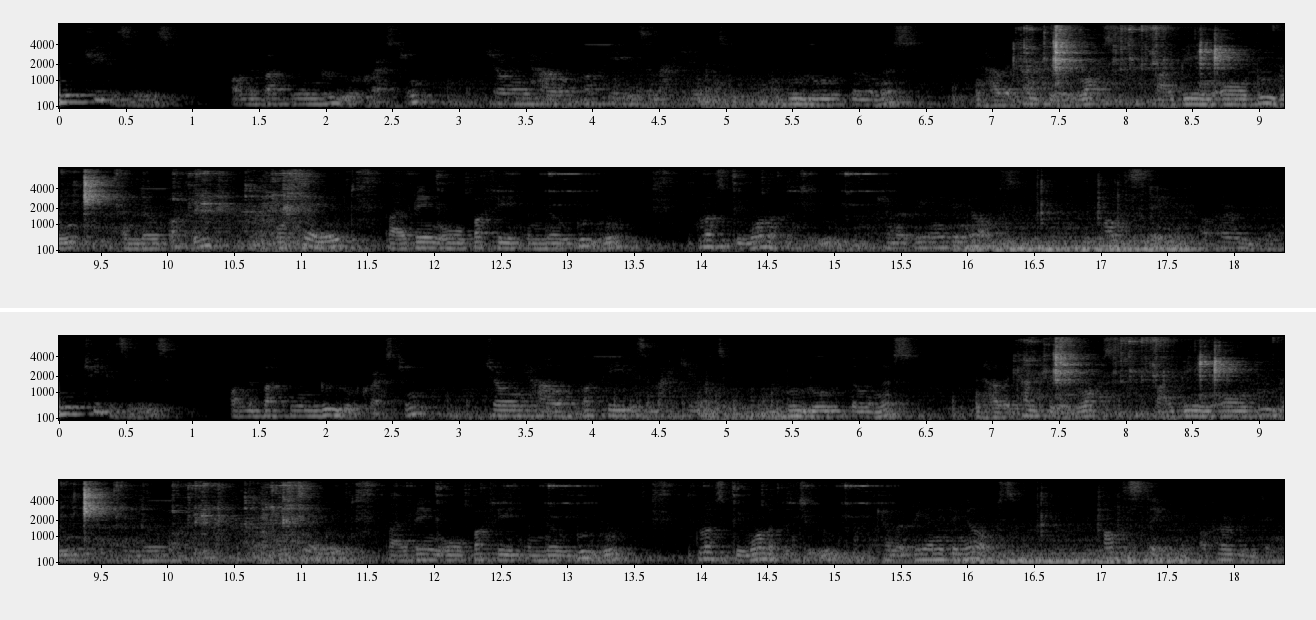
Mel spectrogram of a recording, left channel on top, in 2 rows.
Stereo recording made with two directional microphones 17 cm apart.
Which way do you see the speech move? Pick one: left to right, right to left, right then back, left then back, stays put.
left then back.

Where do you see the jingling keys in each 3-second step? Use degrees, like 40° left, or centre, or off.
off, off, 10° left, 40° right, 30° right, 10° left.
